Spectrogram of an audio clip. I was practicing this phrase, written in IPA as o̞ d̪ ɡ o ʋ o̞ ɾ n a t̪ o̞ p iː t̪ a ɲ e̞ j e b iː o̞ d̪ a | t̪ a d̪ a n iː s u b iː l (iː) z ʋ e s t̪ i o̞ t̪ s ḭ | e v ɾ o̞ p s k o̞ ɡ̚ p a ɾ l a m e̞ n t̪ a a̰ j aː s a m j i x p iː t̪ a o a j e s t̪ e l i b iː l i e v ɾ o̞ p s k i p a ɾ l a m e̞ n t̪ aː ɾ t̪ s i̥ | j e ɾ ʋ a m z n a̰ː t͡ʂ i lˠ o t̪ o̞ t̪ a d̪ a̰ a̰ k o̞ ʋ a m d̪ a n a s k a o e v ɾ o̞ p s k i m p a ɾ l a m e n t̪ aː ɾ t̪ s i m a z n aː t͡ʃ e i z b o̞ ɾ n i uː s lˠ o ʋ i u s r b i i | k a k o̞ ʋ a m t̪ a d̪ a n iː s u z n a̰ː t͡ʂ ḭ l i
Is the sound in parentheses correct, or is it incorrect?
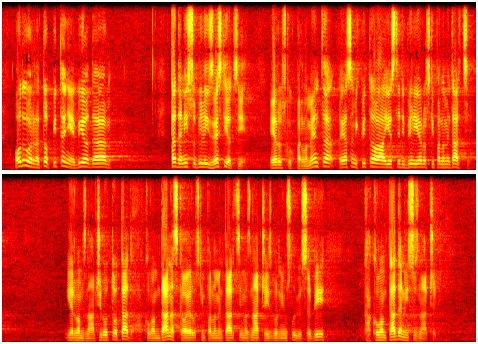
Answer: correct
